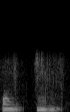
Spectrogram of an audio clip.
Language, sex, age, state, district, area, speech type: Maithili, male, 45-60, Bihar, Saharsa, rural, conversation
